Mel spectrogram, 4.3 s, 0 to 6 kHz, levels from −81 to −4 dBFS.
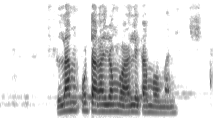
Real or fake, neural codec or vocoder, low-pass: real; none; 5.4 kHz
